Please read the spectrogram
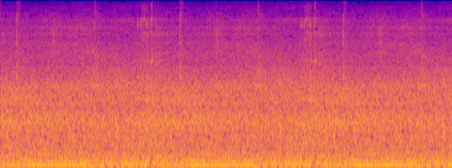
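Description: Steady outdoor street noise of road traffic, with a low rumble that swells and fades about every two seconds.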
